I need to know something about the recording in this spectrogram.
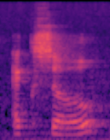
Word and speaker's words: EXO: So, EXO, pronounced EXO, is a South Korean Chinese boy band based in Soul, performed in as entertainment.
